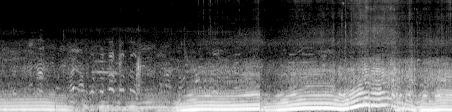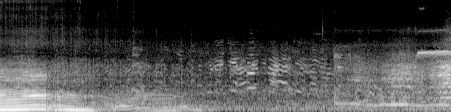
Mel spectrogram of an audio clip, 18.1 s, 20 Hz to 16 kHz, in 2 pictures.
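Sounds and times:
rally car engine revving: 0.0 - 13.0, 15.8 - 18.0.

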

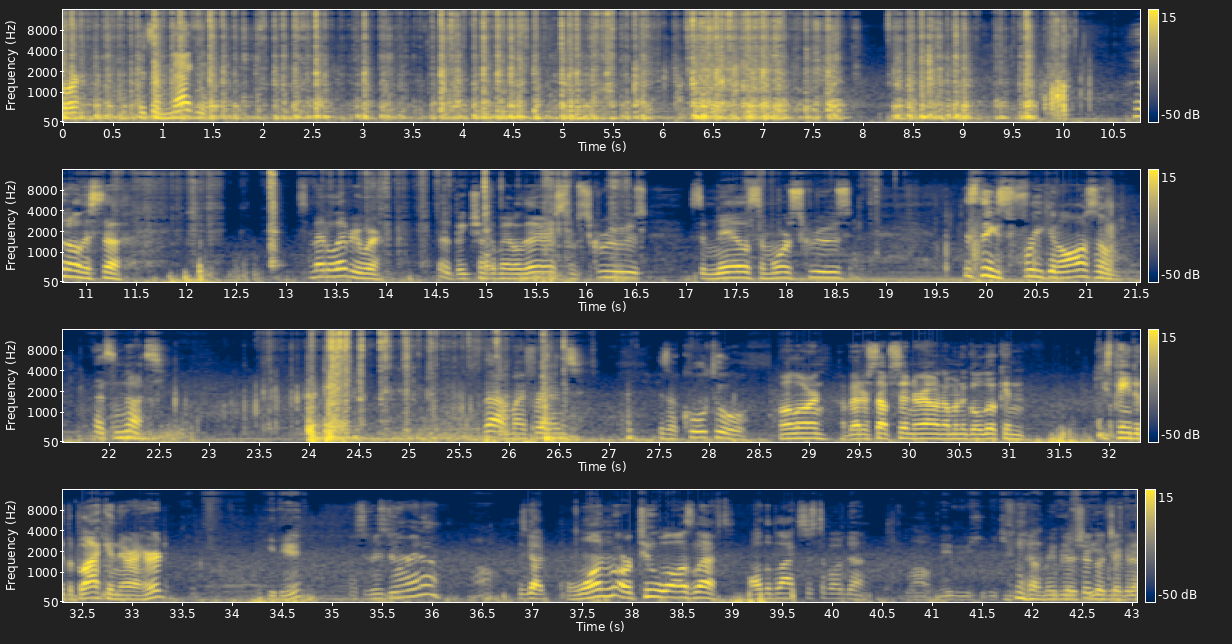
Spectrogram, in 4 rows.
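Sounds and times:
nails and screws clattering: 0.0 - 10.2
sweeper wheels crunching on gravel: 0.0 - 10.4, 19.5 - 26.6.

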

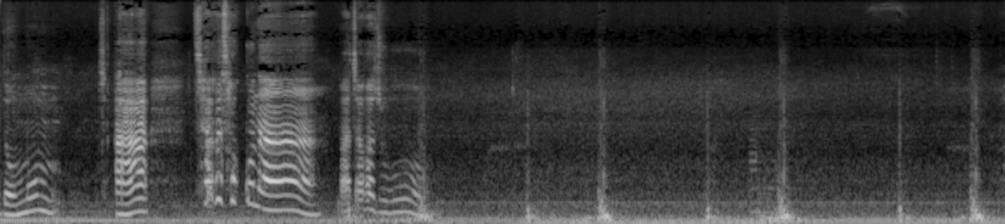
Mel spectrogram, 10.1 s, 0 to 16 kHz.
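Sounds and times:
car rumble from inside: 0.0 - 10.0
soft thumps: 5.1 - 6.4, 7.0 - 8.1, 8.9 - 10.0.

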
